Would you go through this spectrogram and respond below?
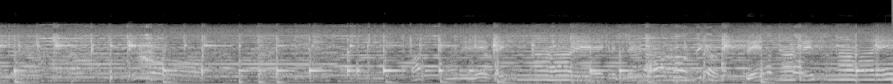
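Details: Indian music plays throughout, with tabla drumming and a plucked sitar melody and no animal voice.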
